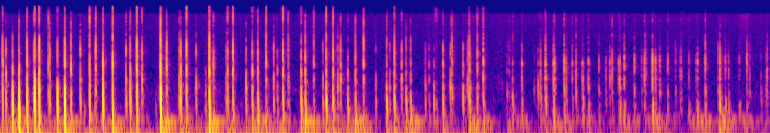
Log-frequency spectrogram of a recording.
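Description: Long nails on both hands tap rapidly across a black folding faux leather iPad cover lying flat, its thin, hollow-backed surface giving dull low thumps with a crisp, clicky edge. The taps come in quick, uneven bursts, loudest at the start, then settling into softer, steady patter.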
